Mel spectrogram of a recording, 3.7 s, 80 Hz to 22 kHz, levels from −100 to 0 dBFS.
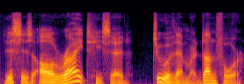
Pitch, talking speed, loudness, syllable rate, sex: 115 Hz, 195 wpm, -16 LUFS, 4.0 syllables/s, male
